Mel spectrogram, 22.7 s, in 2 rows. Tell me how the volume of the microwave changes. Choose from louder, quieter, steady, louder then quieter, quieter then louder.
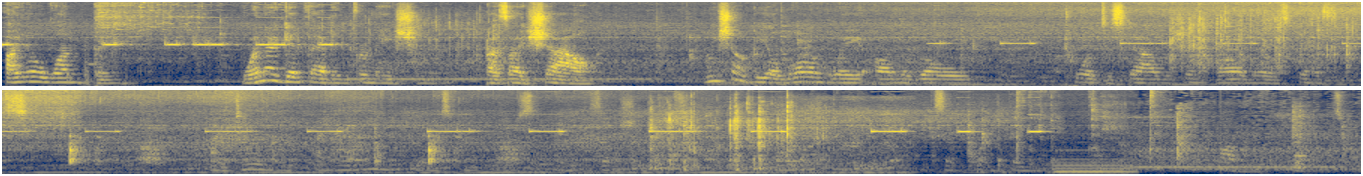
quieter then louder.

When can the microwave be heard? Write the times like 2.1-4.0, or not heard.
0.0-22.6.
